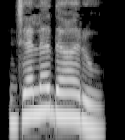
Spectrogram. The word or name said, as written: ಜಲಾಧಾರ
